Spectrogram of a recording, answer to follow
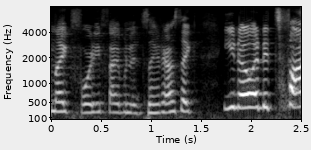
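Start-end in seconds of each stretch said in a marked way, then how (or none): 1.7-2.5 high, loud mock breeziness; sudden cheery acceptance. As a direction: swing abruptly to everything's fine. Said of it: "bipolar because then".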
